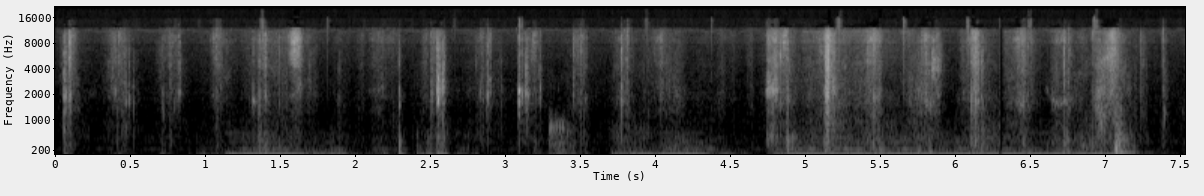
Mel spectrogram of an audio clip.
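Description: Tarot cards are shuffled up close, with repeated papery flutters and soft taps coming in short bursts over a low steady hum.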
